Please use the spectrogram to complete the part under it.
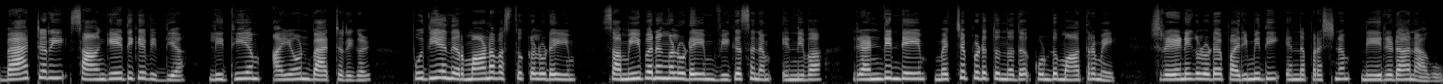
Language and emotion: Malayalam, neutral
